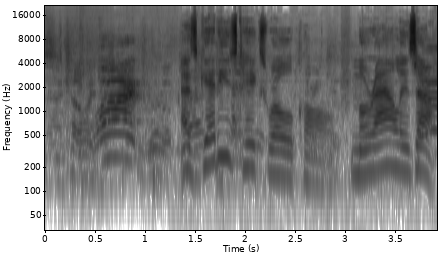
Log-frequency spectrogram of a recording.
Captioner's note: voiceover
